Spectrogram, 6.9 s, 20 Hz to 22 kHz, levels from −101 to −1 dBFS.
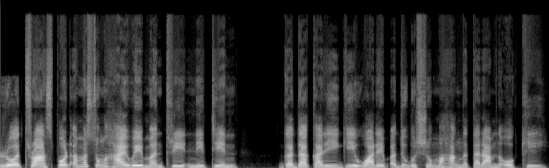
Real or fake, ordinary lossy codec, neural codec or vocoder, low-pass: real; Opus, 24 kbps; none; 19.8 kHz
